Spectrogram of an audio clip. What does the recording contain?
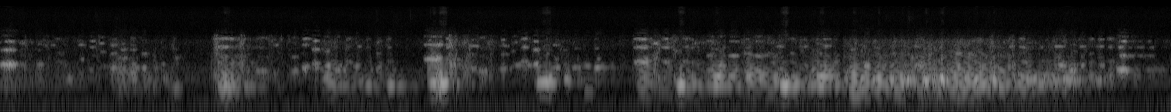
recorded on a phone, mysteriously, as a message on my answering machine. I have no knowledge as to who recorded it, where it was recorded, or whether it came from a live performance or not. All of the segments of this set combine sequentially, to form the full phone message.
